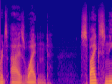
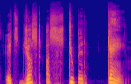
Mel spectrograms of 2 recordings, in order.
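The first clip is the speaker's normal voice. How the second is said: slow, loud, higher bitter snarl; slow bitter fury; 5 semitones higher, 8 dB louder, slower than usual. Acted. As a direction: drag each word out in fury. Big Mac swings sword in anger.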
